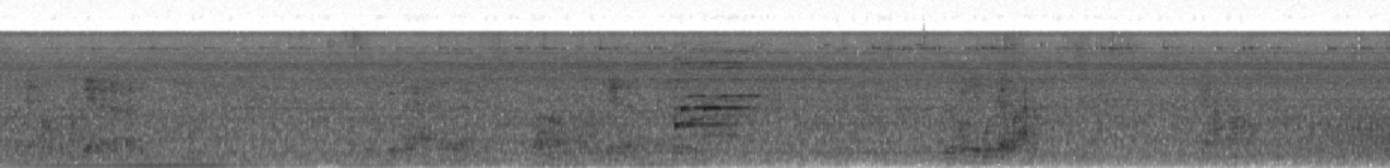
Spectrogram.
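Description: Computer fans hum steadily.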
